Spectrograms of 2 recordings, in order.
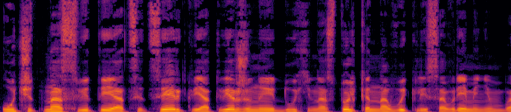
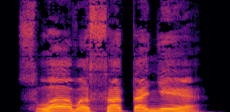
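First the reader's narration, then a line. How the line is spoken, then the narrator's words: Demon shouting loudly. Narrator (Russian): демон из одержимой крикнул на весь храм в ухо священнику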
